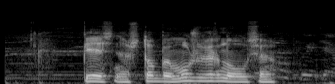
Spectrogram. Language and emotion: Russian, neutral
